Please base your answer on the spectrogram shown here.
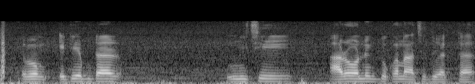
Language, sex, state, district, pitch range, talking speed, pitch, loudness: Bengali, male, West Bengal, Jhargram, 105-130 Hz, 125 wpm, 120 Hz, -19 LUFS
